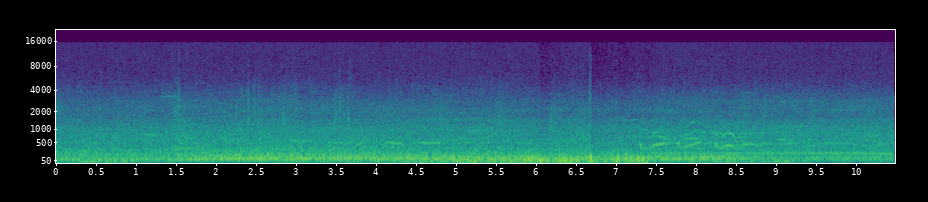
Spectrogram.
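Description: An engine idling steadily, with faint voices about seven seconds in.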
